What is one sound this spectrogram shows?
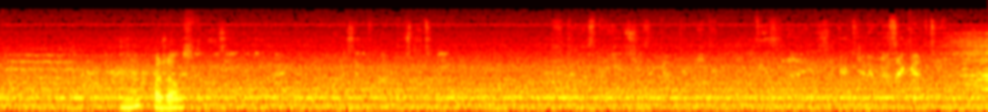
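A cartoon soundtrack plays faintly through a small phone speaker.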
